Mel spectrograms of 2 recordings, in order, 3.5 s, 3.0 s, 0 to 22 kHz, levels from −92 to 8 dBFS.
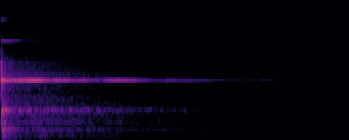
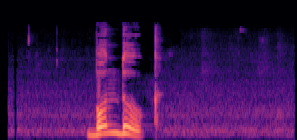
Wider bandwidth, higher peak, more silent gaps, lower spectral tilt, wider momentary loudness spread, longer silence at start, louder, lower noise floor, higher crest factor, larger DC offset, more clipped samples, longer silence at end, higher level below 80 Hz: about the same, 9.6 kHz vs 10.5 kHz; second, -26 dBFS vs 0 dBFS; neither; second, -2 dB/octave vs -6.5 dB/octave; about the same, 20 LU vs 18 LU; second, 0 s vs 0.85 s; second, -45 LUFS vs -16 LUFS; first, under -90 dBFS vs -48 dBFS; about the same, 24 dB vs 20 dB; neither; neither; first, 1.75 s vs 1.4 s; second, under -90 dBFS vs -68 dBFS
